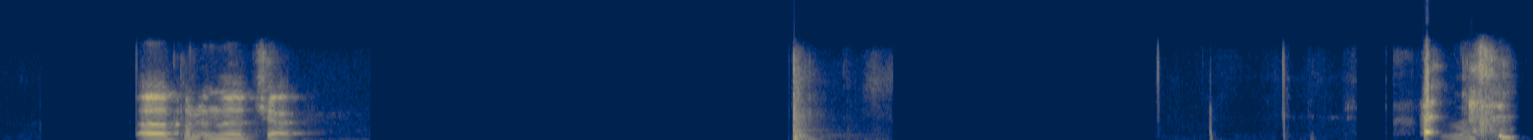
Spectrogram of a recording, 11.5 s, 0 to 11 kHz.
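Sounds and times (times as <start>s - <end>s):
speech: 1.0s - 2.3s, 10.7s - 11.4s
person sneezing: 10.7s - 11.4s.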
